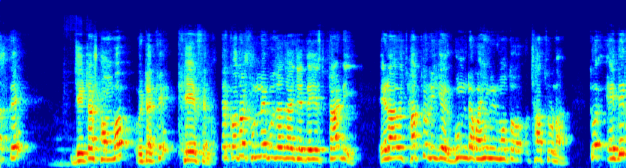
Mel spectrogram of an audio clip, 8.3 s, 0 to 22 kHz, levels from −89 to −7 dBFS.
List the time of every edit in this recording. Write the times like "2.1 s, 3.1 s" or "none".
3.0 s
